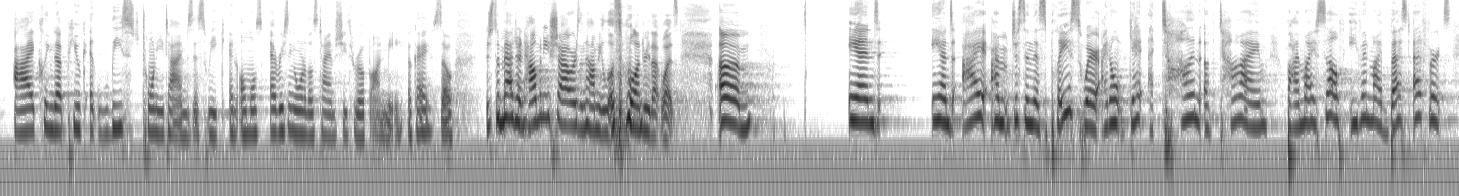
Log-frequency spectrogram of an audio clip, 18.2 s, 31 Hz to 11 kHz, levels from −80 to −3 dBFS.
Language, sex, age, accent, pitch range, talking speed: English, female, 10-29, American, 210-275 Hz, 200 wpm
